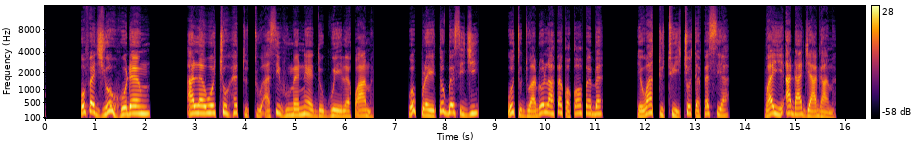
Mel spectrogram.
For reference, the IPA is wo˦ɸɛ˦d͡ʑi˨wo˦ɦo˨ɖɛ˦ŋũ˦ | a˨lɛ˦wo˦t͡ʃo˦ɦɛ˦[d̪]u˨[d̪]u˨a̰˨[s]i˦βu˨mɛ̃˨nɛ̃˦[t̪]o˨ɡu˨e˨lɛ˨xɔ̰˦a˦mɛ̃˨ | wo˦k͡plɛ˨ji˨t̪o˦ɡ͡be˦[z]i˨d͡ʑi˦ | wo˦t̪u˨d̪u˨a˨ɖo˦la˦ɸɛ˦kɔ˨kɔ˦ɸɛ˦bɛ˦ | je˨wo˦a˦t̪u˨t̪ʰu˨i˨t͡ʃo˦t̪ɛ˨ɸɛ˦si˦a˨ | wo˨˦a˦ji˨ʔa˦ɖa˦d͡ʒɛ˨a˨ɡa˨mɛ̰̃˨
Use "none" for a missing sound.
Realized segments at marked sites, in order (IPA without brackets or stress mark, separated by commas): t̪, t̪, s, d̪, s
